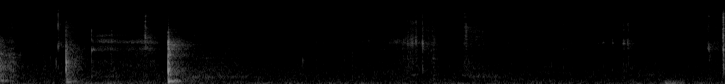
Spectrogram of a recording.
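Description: Scissors cut a sheet of paper in half, a few crisp snips near the start followed by soft scraping and rubbing of the paper, close and fairly quiet.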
